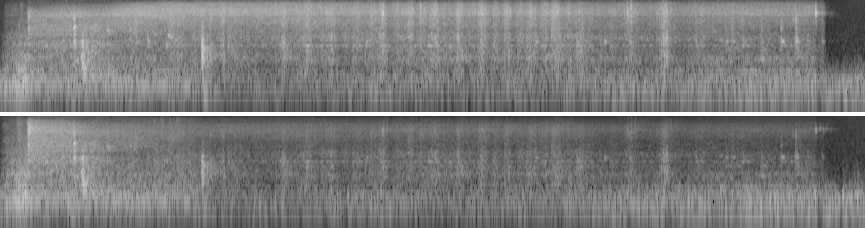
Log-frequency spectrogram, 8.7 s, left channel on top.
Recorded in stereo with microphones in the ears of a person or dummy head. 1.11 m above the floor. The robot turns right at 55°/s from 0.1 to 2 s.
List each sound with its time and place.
0.3 s frying: 25° right, 0.7 m; by 8.3 s 70° left, 0.7 m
